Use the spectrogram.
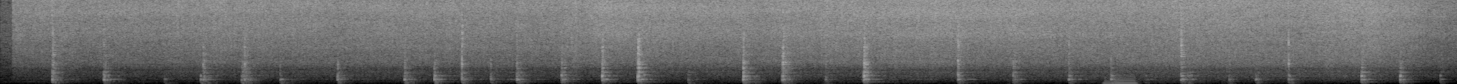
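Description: Mushrooms sizzle in a pan while a utensil stirs them, a constant frying hiss punctuated by regular sharp scrapes and taps across the whole stretch, close and clear with no voices.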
